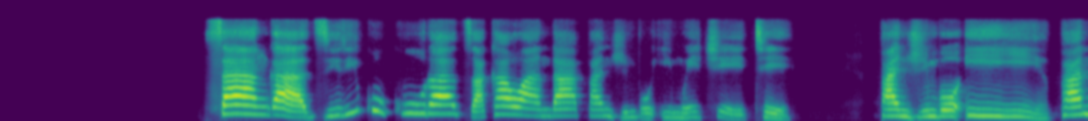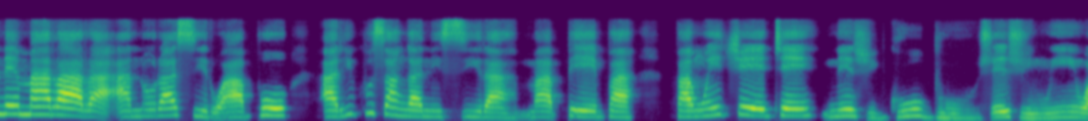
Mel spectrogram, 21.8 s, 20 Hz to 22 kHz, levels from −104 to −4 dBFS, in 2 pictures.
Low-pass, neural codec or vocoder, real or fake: 10.8 kHz; codec, 24 kHz, 0.9 kbps, DualCodec; fake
